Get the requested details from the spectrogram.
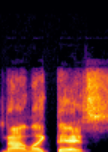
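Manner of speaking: poor put-on Boston accent. A YouTuber admitting his real name, contrasting voices, in a shitty Boston accent. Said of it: "I talk like this".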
